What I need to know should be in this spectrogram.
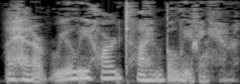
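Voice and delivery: ordinary delivery

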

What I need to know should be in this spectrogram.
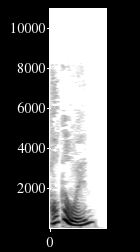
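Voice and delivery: high, loud shout. A narrator's reading. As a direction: shout it over the crowd. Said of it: "a voice shouts".

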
